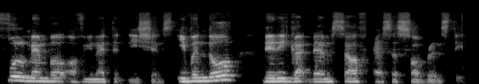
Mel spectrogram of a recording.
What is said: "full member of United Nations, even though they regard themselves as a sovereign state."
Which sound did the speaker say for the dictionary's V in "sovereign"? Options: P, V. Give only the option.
V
